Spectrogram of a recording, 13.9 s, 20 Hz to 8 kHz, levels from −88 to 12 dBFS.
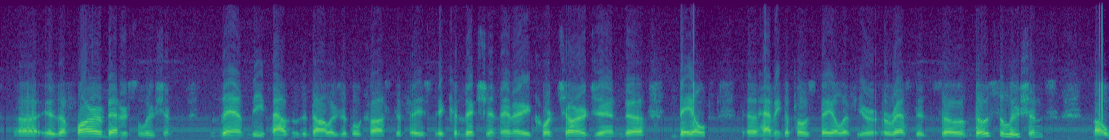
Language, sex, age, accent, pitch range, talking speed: English, male, 50-69, American, 95-135 Hz, 160 wpm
